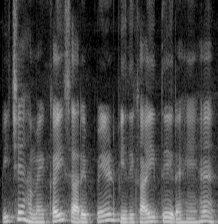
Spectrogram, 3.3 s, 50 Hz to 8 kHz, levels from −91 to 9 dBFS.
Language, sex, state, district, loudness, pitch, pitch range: Hindi, male, Uttar Pradesh, Lucknow, -17 LUFS, 145 Hz, 135-165 Hz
